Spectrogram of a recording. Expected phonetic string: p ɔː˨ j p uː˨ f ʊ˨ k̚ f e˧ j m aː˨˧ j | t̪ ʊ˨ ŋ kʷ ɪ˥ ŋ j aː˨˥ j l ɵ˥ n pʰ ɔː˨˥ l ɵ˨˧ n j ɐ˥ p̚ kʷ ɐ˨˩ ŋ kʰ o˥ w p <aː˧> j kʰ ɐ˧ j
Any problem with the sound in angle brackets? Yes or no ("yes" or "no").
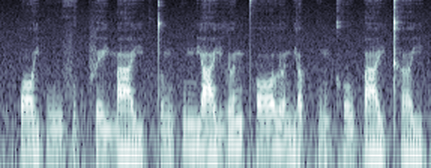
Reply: no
